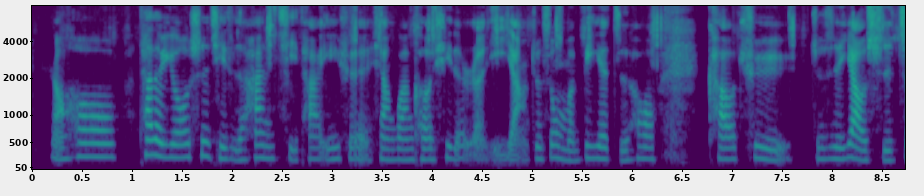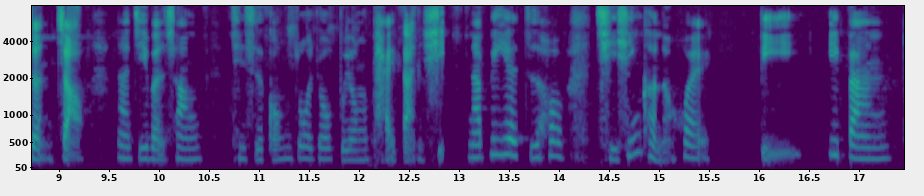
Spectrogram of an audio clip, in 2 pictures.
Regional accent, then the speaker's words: Kaohsiung, Taiwan; moved away as an adult; now in Taipei, Taiwan; 我是高雄人，我是住在高雄的一个小乡镇，然后那时候就一直想要到台北这个大城市看看

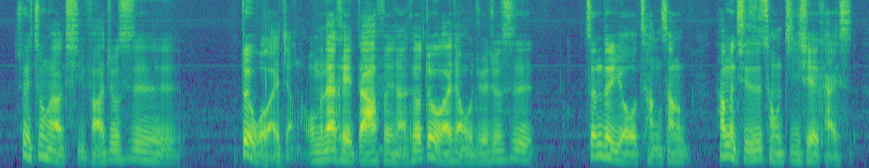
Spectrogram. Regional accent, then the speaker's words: Taiwan; 我来自台湾

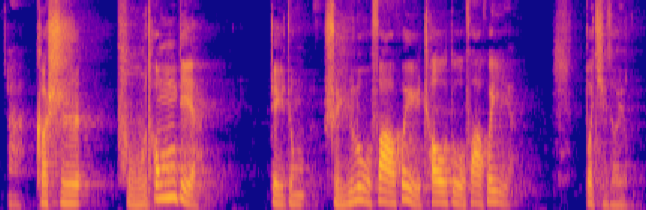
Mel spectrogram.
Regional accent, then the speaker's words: Guizhou, China; moved away; 我过去小时候在贵州念书

